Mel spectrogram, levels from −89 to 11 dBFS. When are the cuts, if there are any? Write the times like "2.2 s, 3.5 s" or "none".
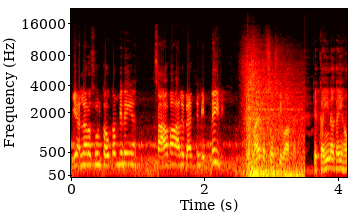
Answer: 2.4 s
